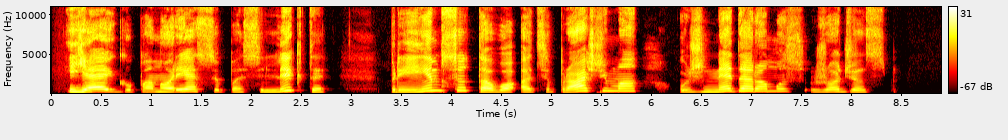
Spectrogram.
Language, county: Lithuanian, Šiauliai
